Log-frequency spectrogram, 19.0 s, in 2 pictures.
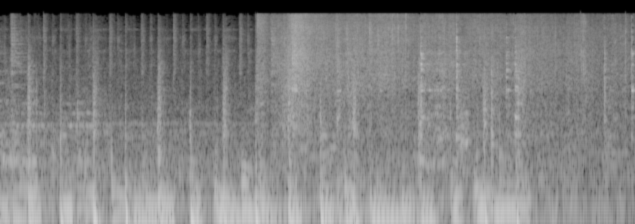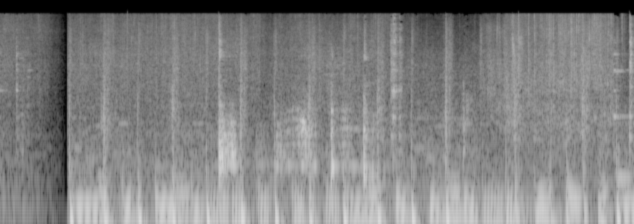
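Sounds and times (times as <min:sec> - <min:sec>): food sizzling on a griddle: 0:03.8 - 0:19.0.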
